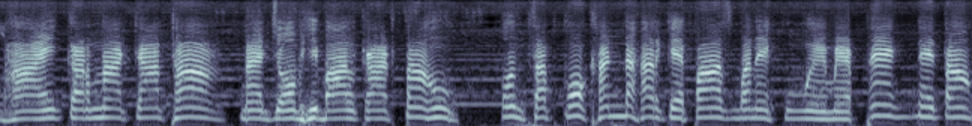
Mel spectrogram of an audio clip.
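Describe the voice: A man does a cartoonish character voice, high-pitched, raised and projected, at a moderate pace. Clear music plays in the background.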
